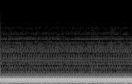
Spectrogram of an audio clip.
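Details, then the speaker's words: 1966 Fender Deluxe Reverb tube amp, warmed up, inputs tested: loud steady low buzzing hum, part of an intermittent hum that comes and goes, heard from unfiltered bias supply ripple caused by a broken capacitor joint. "Oh, wow. Okay, now it's humming. The inputs all make sound."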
